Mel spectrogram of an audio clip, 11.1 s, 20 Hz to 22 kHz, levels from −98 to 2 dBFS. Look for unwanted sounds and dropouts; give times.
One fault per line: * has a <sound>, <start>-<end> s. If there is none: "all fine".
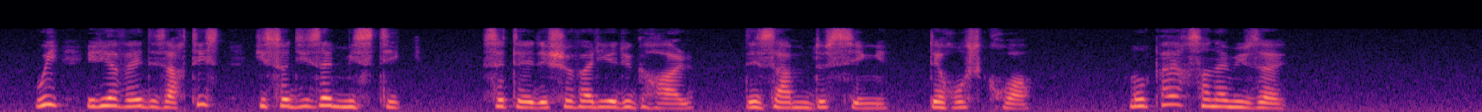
all fine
